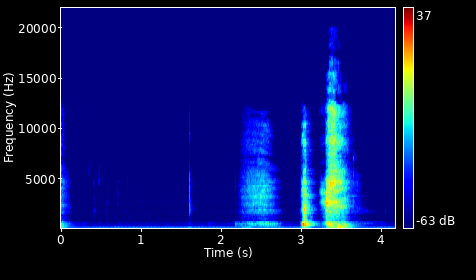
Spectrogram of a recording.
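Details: Allergy sneezing with attempts to hold sneezes back: a drawn-in breath, then a sharp burst and a second forceful sneeze; strong sneezing with a partly held-back sneeze.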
